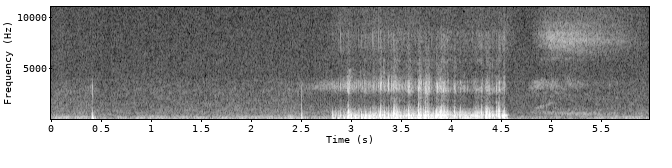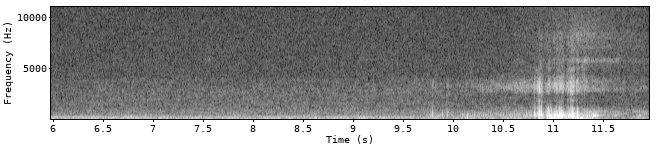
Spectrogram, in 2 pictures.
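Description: Two rough, noisy snoring breaths several seconds apart from a sleeping puppy, against quiet room noise.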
